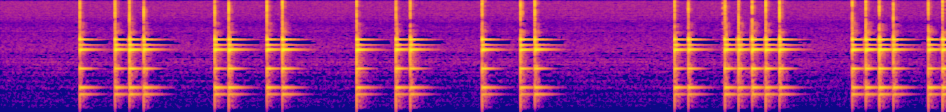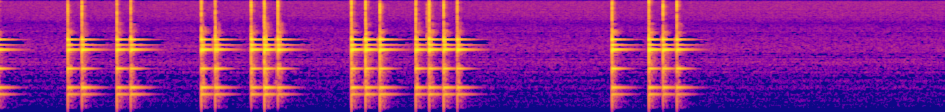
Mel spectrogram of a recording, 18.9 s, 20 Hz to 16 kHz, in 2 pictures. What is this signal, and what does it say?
Tap code, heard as taps on a metal pipe, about 7 knocks a second. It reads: CGBB JRGHO C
